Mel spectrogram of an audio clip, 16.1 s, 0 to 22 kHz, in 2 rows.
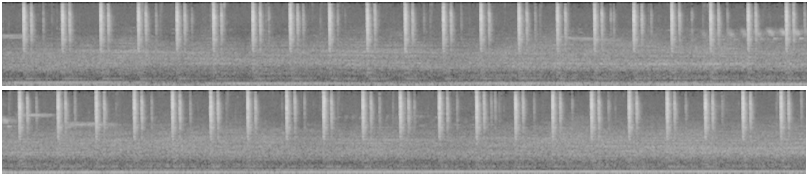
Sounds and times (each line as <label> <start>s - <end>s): distant cars 0.0s - 16.0s
drops in a drain 0.0s - 16.0s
